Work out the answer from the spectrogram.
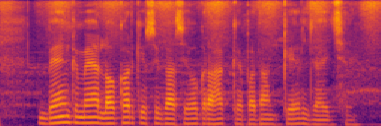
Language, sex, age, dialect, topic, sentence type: Maithili, male, 18-24, Eastern / Thethi, banking, statement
